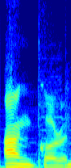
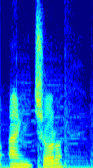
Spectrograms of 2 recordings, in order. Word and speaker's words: Anchor: Se llama Anchor FM. Se pronuncia así, Anchor, no Anchor, que es una anchoa y es lo que están diciendo todos y está mal.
